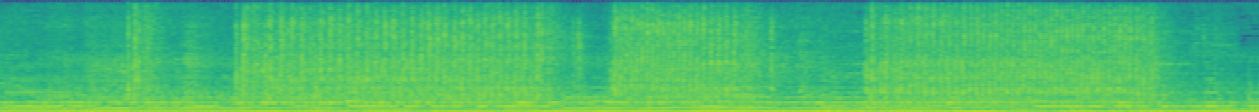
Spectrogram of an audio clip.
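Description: A cordless power tool rattles in bursts as it runs down hose clamps on an engine's intake charge pipes: a short burst about a second in, then longer runs with brief pauses. Electronic background music plays throughout.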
